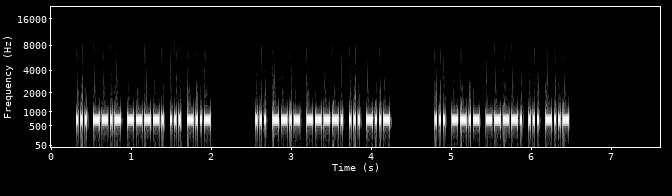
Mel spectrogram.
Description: Morse code, heard as a keyed tone, about 46 wpm, 700 Hz. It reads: SQ9SX SQ9SX SQ9SX
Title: DXCC-100 Call Signs - 5 Characters - Repeated 3x - 45wpm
